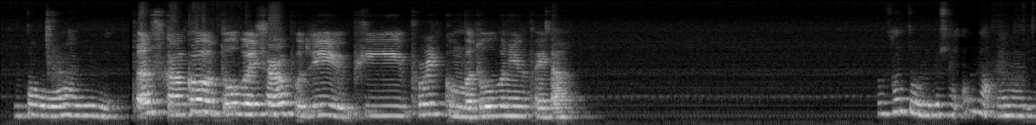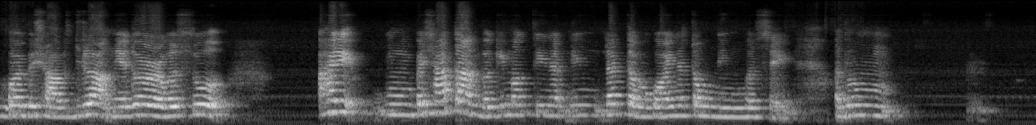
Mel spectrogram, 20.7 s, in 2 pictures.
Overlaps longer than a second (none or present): none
